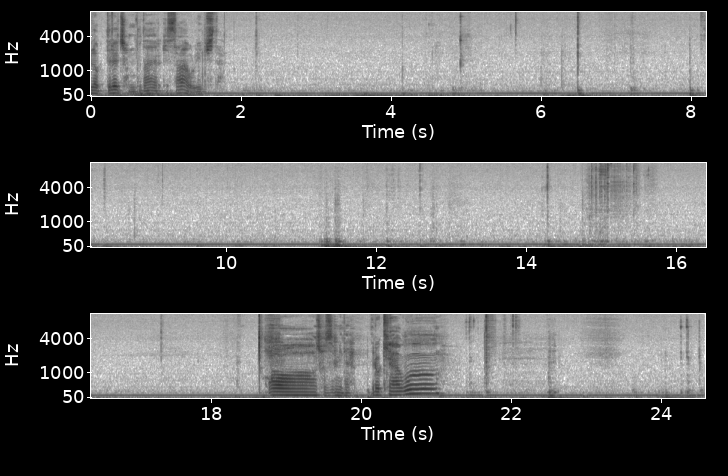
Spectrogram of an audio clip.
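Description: Small plastic bricks click and snap together.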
